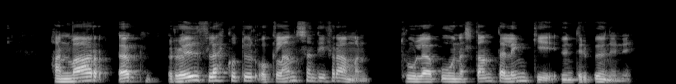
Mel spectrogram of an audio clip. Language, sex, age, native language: Icelandic, male, 30-39, Icelandic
